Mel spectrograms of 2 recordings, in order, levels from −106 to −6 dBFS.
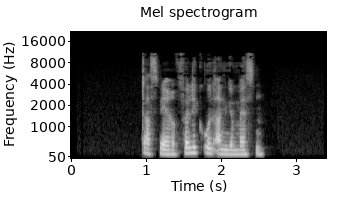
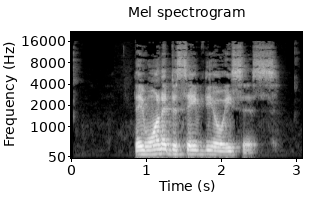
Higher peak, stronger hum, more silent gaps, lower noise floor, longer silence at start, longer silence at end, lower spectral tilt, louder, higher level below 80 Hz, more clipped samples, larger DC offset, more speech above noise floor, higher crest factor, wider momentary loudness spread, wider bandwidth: second, -10 dBFS vs -2 dBFS; neither; neither; first, -82 dBFS vs -77 dBFS; about the same, 0.95 s vs 0.85 s; first, 0.85 s vs 0.35 s; first, -6.5 dB/octave vs -4 dB/octave; second, -28 LUFS vs -18 LUFS; second, -76 dBFS vs -60 dBFS; neither; neither; second, 56 dB vs 60 dB; about the same, 20 dB vs 18 dB; about the same, 11 LU vs 12 LU; second, 11.5 kHz vs 16.5 kHz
